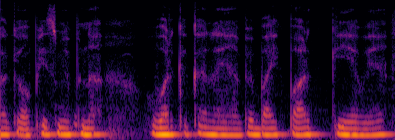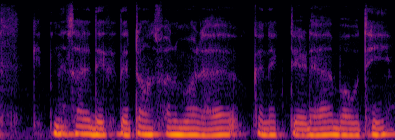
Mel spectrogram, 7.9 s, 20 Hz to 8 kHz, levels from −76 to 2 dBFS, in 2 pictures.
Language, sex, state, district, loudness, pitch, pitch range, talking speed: Hindi, male, Bihar, Gopalganj, -26 LUFS, 145 Hz, 140-150 Hz, 165 wpm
